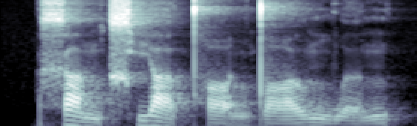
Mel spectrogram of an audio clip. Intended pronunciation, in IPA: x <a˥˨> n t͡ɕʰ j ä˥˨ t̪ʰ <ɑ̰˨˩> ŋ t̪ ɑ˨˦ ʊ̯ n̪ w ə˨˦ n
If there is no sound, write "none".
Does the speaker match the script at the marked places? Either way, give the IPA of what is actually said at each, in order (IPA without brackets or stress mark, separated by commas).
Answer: a˥˨, ɑ̰˨˩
